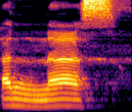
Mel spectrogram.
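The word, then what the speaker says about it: النَّاس: Yang berikutnya kesalahan yang sering terjadi adalah pada kalimat an-nas. Di sini ada hukum namanya mad arid lisukun, yakni apabila ada mad tabi'i bertemu dengan huruf setelahnya yang disukunkan atau yang dibaca waqaf, membacanya dengan diberhentikan. Maka ada 3 cara baca. Yang pertama dengan membaca kadar panjangnya 2 harokat. Yang kedua membacanya dengan kadar panjang 4 harokat. Atau yang ketiga membacanya dengan 6 harokat.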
